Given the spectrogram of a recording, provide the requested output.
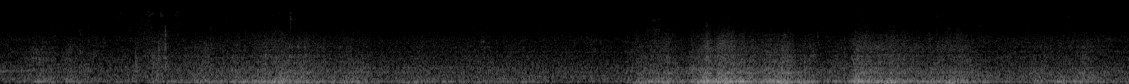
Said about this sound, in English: Listen, there's another storm here.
